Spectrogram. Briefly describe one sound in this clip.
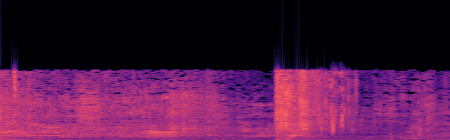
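A monster snarls and roars.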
